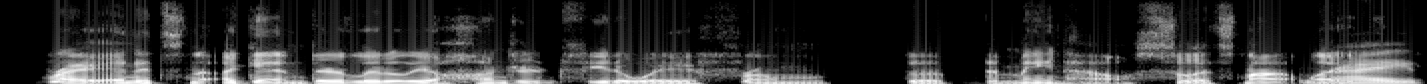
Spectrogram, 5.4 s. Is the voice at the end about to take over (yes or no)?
yes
